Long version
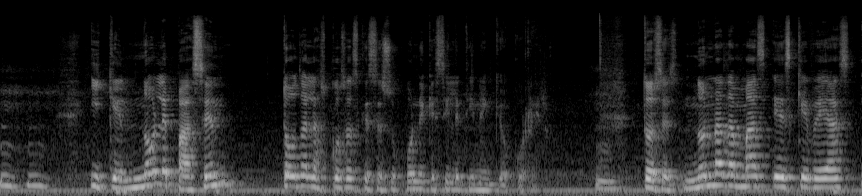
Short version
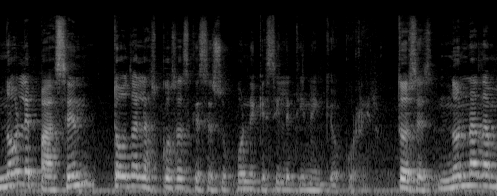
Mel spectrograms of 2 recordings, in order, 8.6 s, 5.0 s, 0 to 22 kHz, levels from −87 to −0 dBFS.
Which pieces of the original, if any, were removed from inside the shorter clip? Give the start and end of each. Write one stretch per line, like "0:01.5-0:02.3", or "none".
0:02.4-0:02.7
0:05.5-0:06.3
